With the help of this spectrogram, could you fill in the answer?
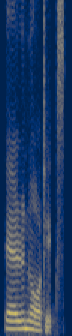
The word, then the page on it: aeronautics: Indian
